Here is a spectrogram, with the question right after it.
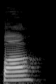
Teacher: पा जब बोल रहे ना, होंठ आपस में जुड़ रहे हैं, दोनों होंठ आपस में जुड़ रहे हैं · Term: ओष्ठ्य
